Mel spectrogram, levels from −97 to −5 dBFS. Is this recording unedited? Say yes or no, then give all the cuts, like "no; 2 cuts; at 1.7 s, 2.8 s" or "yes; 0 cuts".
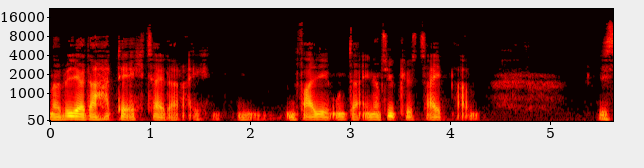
no; 3 cuts; at 2.5 s, 3.3 s, 4.0 s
